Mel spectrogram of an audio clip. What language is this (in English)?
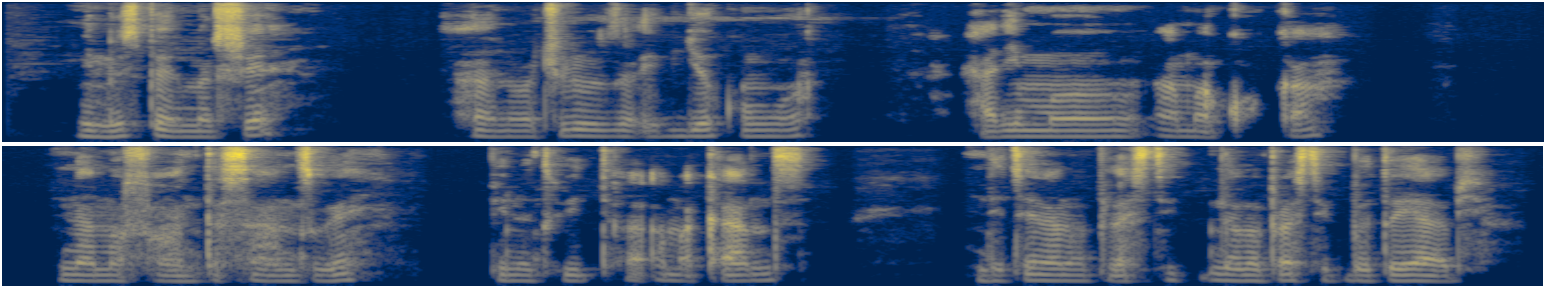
Kinyarwanda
